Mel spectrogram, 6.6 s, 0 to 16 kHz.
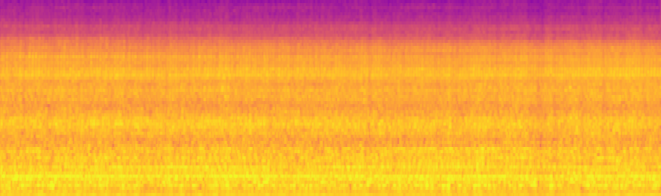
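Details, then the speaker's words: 1971 Johnson 20 hp two-stroke outboard, started with brake cleaner, mixture needle about 1½ turns out: loud, buzzy drone that stays busy and uneven, responding oddly to the needle; mixture poorly set. "Man, she was really responding to that needle weird."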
